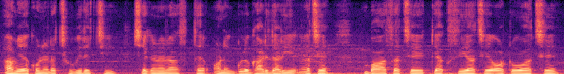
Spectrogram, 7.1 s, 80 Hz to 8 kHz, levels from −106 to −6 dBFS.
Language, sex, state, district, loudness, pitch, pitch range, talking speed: Bengali, male, West Bengal, North 24 Parganas, -18 LUFS, 160 Hz, 155-170 Hz, 145 wpm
